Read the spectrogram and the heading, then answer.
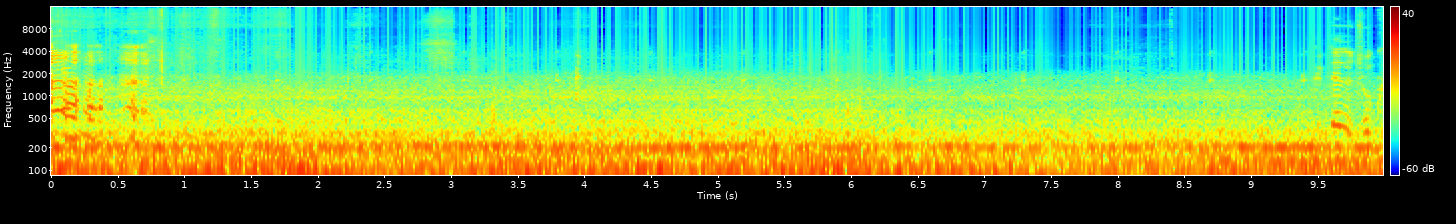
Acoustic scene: car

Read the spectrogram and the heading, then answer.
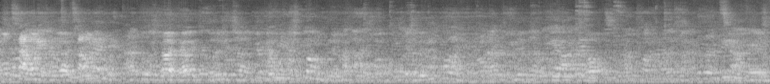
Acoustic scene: crowded indoor space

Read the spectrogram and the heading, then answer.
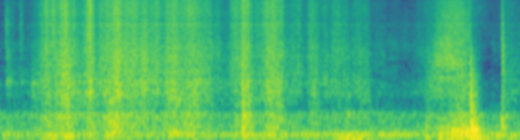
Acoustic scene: elevator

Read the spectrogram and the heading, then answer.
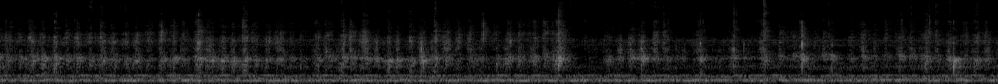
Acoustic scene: restroom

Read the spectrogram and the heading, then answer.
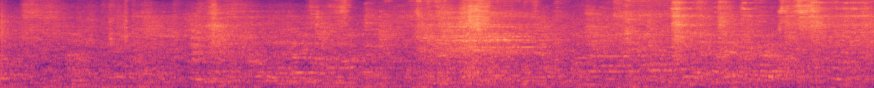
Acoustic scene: restaurant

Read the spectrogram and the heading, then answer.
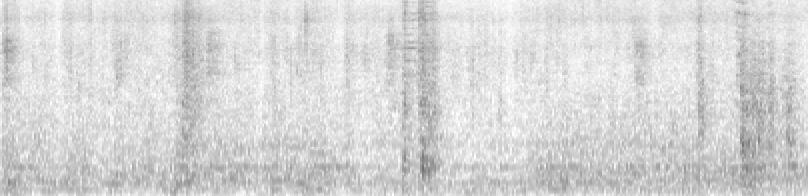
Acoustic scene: kitchen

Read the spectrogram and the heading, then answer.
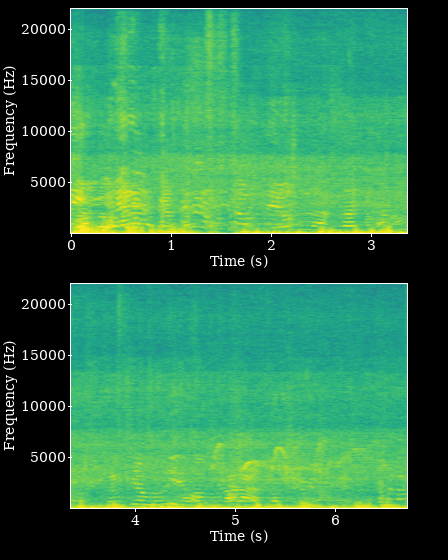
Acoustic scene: residential area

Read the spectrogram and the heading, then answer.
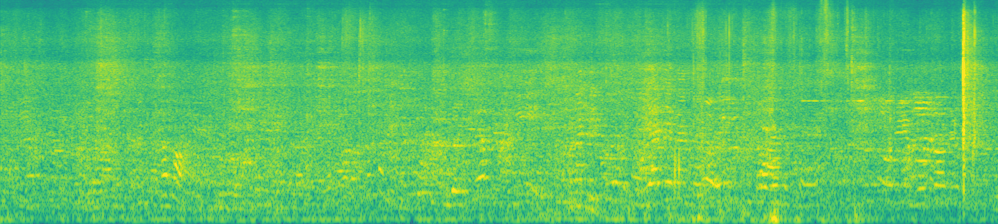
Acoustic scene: crowded indoor space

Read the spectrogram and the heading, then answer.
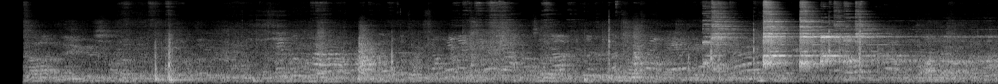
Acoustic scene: restaurant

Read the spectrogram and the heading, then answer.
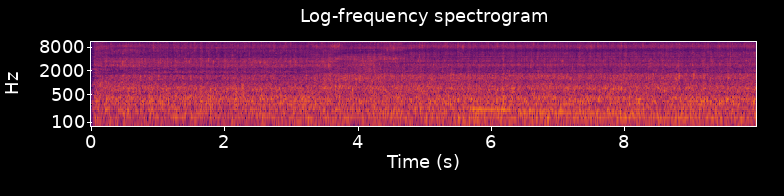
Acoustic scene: park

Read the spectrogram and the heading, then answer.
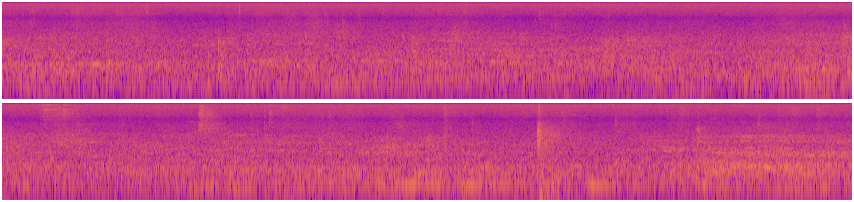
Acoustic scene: crowded indoor space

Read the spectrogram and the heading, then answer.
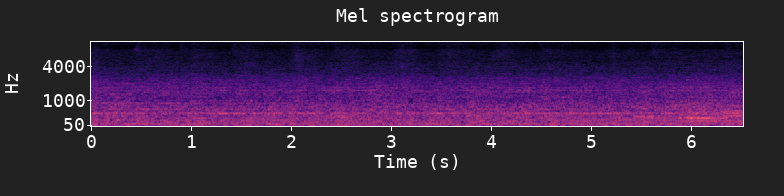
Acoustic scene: subway station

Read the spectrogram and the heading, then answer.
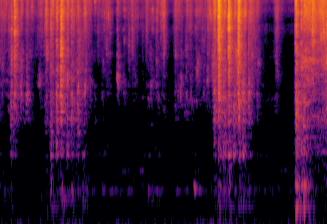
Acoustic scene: restroom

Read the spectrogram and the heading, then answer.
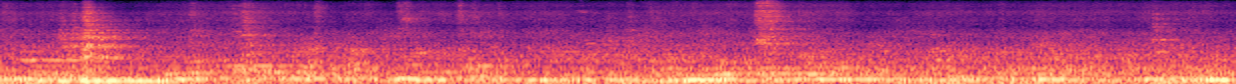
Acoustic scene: cafe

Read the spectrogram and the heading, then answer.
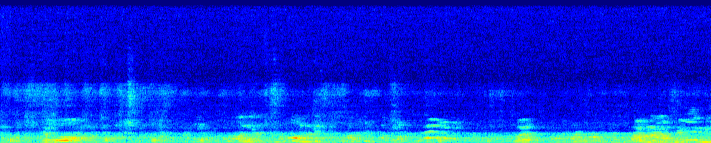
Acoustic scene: residential area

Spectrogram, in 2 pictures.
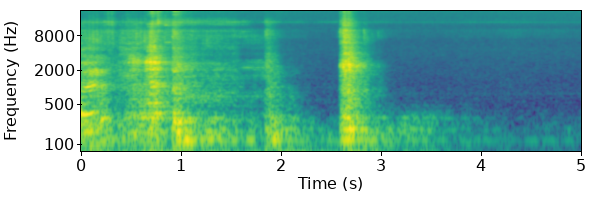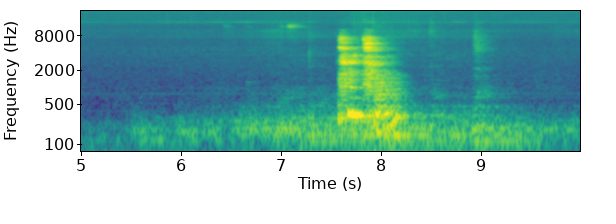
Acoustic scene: elevator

